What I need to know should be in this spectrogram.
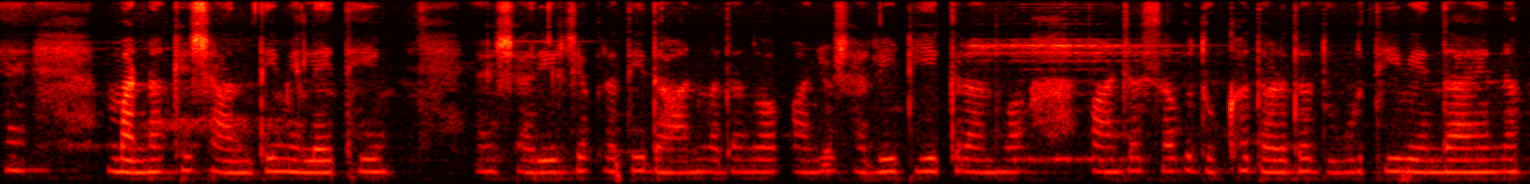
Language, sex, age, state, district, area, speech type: Sindhi, female, 18-30, Rajasthan, Ajmer, urban, spontaneous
